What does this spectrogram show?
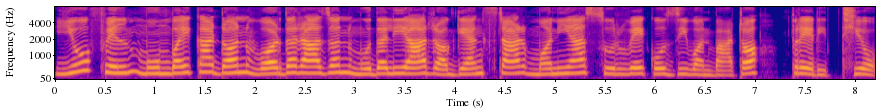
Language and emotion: Nepali, neutral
